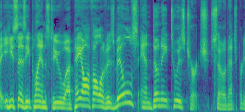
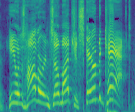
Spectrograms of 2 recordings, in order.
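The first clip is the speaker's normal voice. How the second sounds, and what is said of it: Put-on Southern US accent. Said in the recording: “You have to read that line with a southern accent.”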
